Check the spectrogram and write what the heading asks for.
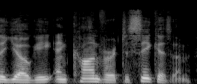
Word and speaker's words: Sikhism: Before I go any further, I know there are two pronunciations of the faith, Sikhism and Sikhism. And for the purposes of this conversation, we're going with Sikh and Sikhism.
